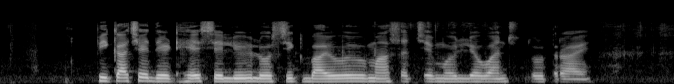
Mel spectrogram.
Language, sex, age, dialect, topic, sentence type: Marathi, male, 18-24, Northern Konkan, agriculture, statement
